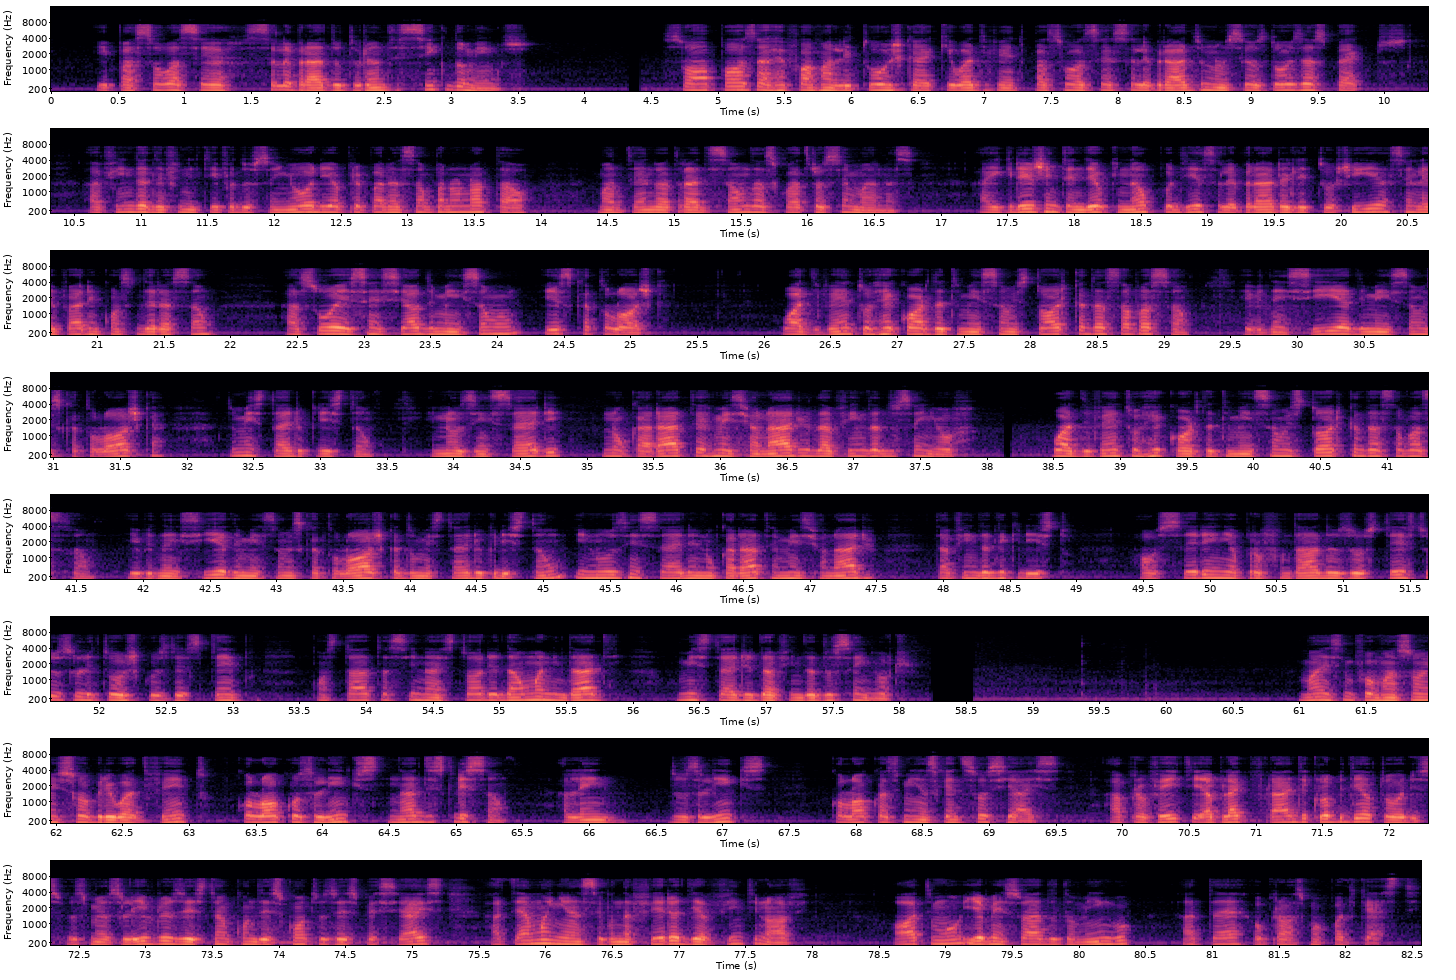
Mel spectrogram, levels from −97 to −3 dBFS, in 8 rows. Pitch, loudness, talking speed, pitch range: 125 Hz, -33 LUFS, 125 wpm, 115-140 Hz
